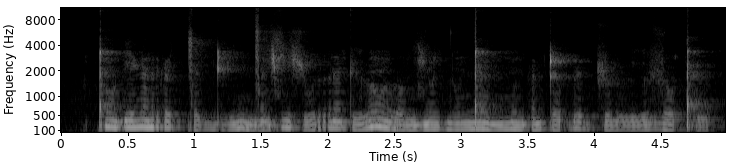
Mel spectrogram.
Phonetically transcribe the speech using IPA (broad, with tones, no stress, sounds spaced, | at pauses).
ǃ ũ˥˧ ɗ i˦˥ ɳ ə̃˦˥ r ɽ ʏ˦˥ ǀ ʏ˩˥ ɡ ɖʱ i˩˥ ŋ͡ǀ ə̃˩˥ ɳ ɕ i˥˧ ʃ u˩˥ r ə̃˦˥ t i˩˥ l ũ˥˧ l o˨ n ʑ ũ˦˥ j d ũ˦˥ ŋ͡ǃ ũ˥˧ mː ũ˥˧ n ʔ ə̃˦˥ ɳ ʈ ə˨ ɓ ʏ˥˧ ɡ ʈ͡ʂ u˨ ɳ lː i˩˥ l z o˥˧ ǃʰ u˨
